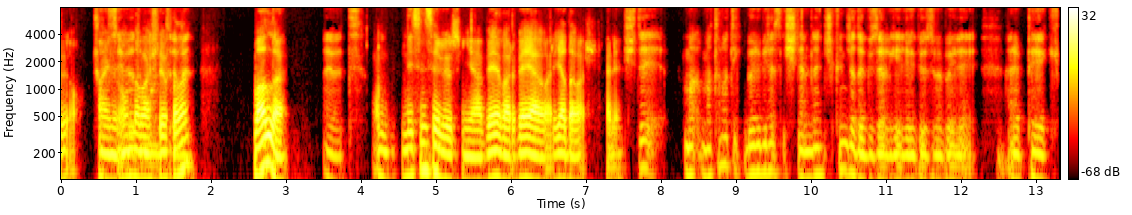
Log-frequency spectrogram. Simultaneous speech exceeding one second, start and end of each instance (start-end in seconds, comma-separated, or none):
0.5-1.8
